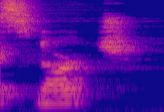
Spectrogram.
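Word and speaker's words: Schnarch: what i'm saying but it's s-c-h-n-a-r-c-h it looks like snarch that's pronounced and his first name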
